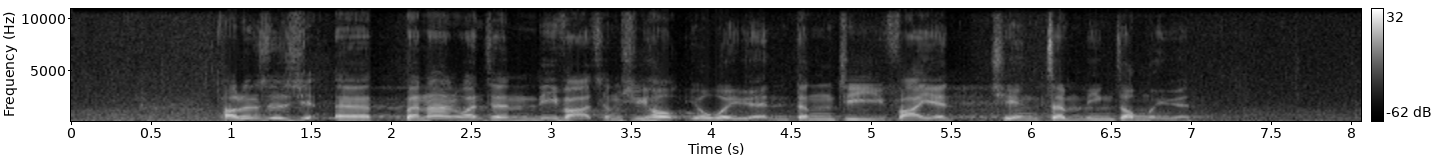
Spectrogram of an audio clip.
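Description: A man speaks formally into a microphone over loudspeakers in a large hall.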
